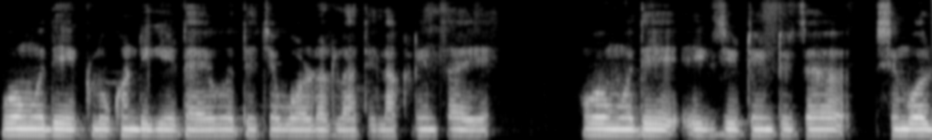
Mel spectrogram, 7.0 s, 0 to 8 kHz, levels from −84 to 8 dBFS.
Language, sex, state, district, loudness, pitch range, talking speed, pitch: Marathi, male, Maharashtra, Dhule, -16 LUFS, 120-125 Hz, 165 wpm, 120 Hz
